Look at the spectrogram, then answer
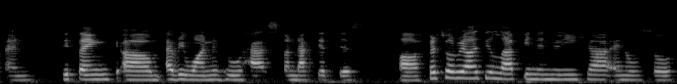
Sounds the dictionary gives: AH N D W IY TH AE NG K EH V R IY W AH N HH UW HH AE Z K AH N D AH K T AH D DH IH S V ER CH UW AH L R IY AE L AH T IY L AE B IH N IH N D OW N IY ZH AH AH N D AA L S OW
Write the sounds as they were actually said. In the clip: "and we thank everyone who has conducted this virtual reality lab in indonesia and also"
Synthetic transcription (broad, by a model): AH N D W IY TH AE NG K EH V R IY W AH N HH UW HH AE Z K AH N D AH K T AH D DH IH S F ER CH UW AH L R IY AE L AH T IY L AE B IH N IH N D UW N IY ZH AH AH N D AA L S OW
